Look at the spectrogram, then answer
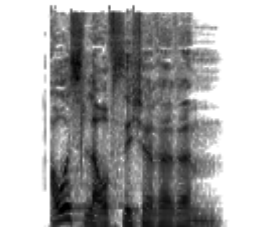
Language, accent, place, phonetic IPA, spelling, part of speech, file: German, Germany, Berlin, [ˈaʊ̯slaʊ̯fˌzɪçəʁəʁəm], auslaufsichererem, adjective, De-auslaufsichererem.ogg
- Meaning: strong dative masculine/neuter singular comparative degree of auslaufsicher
